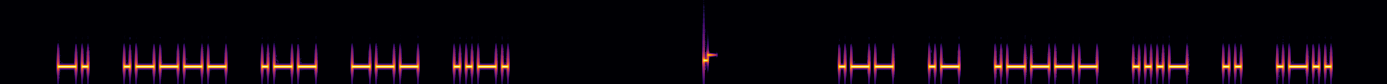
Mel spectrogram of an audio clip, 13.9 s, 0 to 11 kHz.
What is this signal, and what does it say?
Morse code, heard as a keyed tone, about 20 wpm, spaced as for 15 wpm, 700 Hz. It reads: N1WOF WA1VIL
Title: 193 Lesson 31g - Letter v - Call Signs 20wpm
